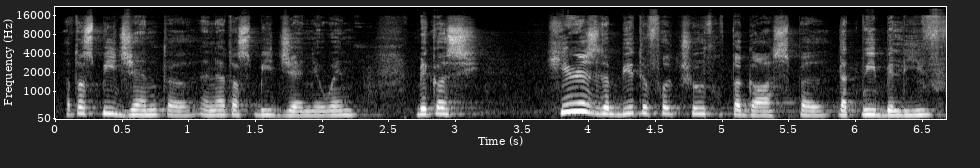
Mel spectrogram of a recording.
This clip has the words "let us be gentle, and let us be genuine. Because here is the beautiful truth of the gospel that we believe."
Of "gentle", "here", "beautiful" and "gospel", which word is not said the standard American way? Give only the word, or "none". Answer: none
